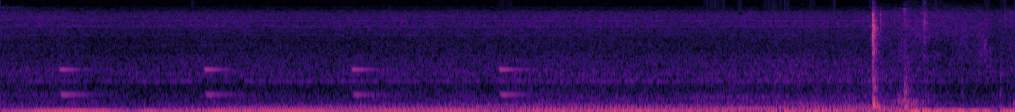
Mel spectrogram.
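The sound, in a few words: Toyota Land Cruiser engine climbing off-road over rocks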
